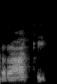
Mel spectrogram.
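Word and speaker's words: RoCE: rdma over converted ethernet roc pronounced as a rocky rocky stands for rdma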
